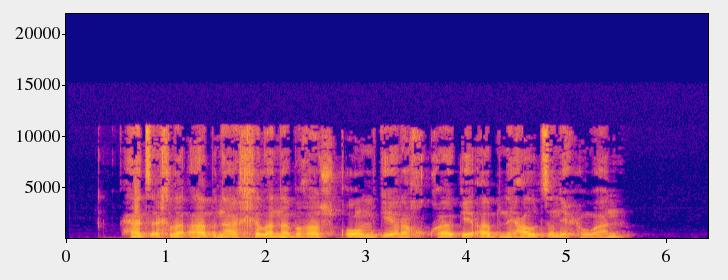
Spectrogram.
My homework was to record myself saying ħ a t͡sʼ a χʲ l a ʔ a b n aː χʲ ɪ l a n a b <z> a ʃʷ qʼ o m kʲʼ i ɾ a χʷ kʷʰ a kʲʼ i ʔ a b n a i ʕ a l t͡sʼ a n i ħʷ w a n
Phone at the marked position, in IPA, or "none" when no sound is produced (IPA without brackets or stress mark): ʁ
